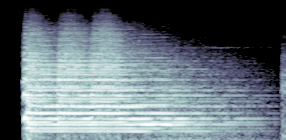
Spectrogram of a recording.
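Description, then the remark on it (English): A single loud, sustained train-style air horn blast from train horns fitted on a Jeep, chord-like and harmonically rich, holding for nearly two seconds before cutting off, with a brief second burst starting right at the end. “I'm going to veto those train horns because it never fails. I soil myself every damn time.”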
